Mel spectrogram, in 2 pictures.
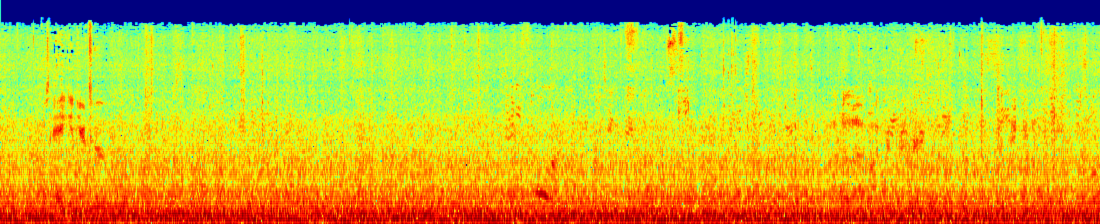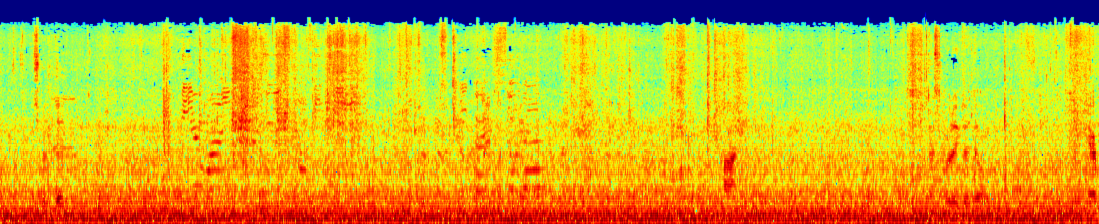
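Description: A steady low roar of aircraft engines.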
